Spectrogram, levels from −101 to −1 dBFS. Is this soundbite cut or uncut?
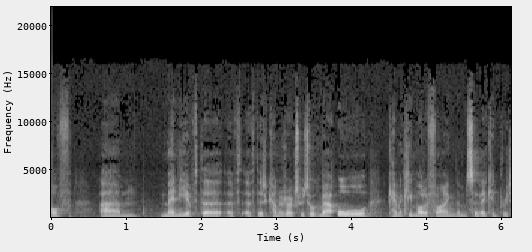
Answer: uncut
